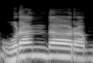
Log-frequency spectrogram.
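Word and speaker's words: オランダ: 오란다라고 그렇게 번역을 했죠. 홀랜드를 일본 발음은 오란다라고 그래요?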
